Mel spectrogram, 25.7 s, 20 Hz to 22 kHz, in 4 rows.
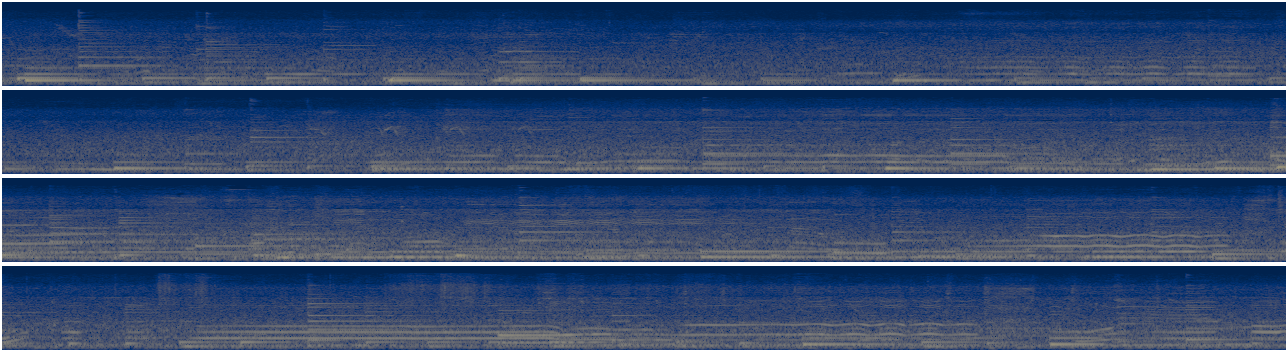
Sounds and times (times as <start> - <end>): Music: 0.0 - 25.6
Female singing: 4.1 - 7.6, 8.3 - 25.6.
